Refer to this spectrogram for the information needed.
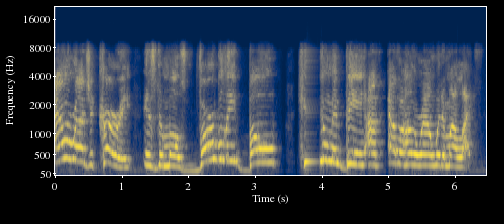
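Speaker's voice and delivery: normal talking voice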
